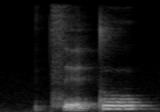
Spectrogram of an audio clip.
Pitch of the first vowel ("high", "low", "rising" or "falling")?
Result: low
